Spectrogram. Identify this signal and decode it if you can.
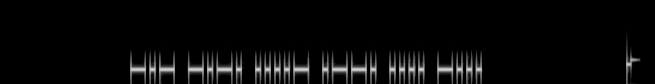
Morse code, heard as a keyed tone, about 25 wpm, 700 Hz. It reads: KC4PHB
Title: USA Call Signs Repeated 2x 25wpm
